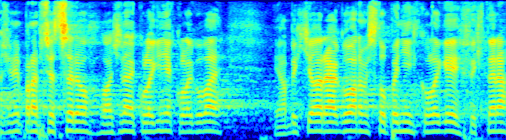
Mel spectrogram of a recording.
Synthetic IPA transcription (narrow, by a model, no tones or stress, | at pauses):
aːʒɛniːpanɛpr̝̥ɛt̪sɛdo̞vaːʒɛnɛːko̞lɛɡɪɲɛko̞lɛɡo̞vɛː | jaːbɪxcɛlɾɛaɡovat̪navɪst̪owpɛɲiːko̞lɛɡɪfɪkt̪nɛɾa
